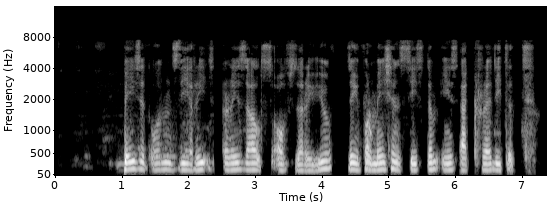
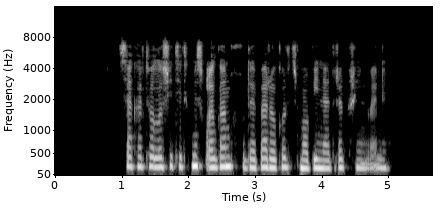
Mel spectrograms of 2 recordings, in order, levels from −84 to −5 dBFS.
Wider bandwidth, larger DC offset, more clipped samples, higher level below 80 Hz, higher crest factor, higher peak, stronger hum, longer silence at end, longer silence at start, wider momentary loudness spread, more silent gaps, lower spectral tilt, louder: about the same, 7.8 kHz vs 7.6 kHz; neither; neither; about the same, -60 dBFS vs -58 dBFS; about the same, 20 dB vs 16 dB; first, 0 dBFS vs -6 dBFS; neither; second, 0.2 s vs 0.65 s; about the same, 0.95 s vs 0.95 s; second, 6 LU vs 10 LU; first, 2.42-2.49 s, 4.21-4.37 s, 6.22-6.27 s, 6.92-6.97 s vs none; first, -7.5 dB/octave vs -5.5 dB/octave; about the same, -20 LUFS vs -21 LUFS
